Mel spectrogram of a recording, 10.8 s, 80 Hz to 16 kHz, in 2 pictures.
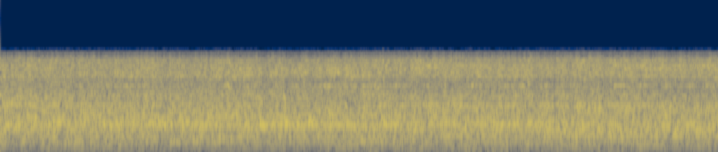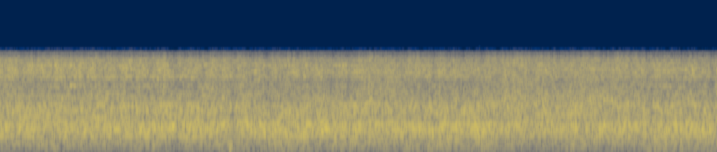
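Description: Concept HD 50 industrial paper shredder running steadily as paper is fed in and cut: a loud, even motor-and-cutter noise.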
